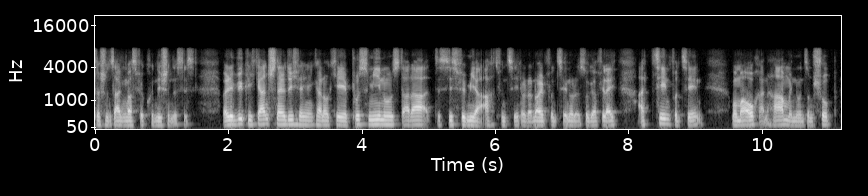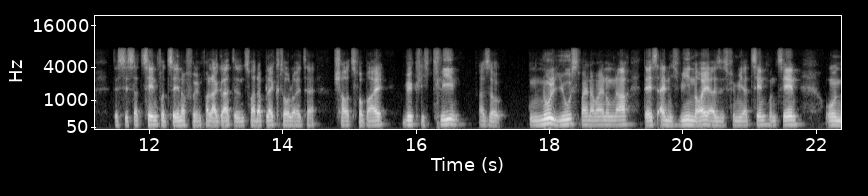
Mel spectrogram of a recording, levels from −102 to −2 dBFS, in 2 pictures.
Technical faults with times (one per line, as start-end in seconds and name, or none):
none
